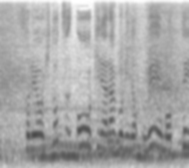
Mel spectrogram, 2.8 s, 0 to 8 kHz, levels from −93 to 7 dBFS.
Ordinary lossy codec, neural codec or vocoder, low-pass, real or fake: none; none; none; real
